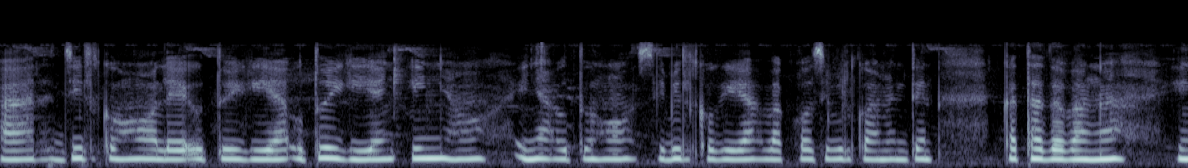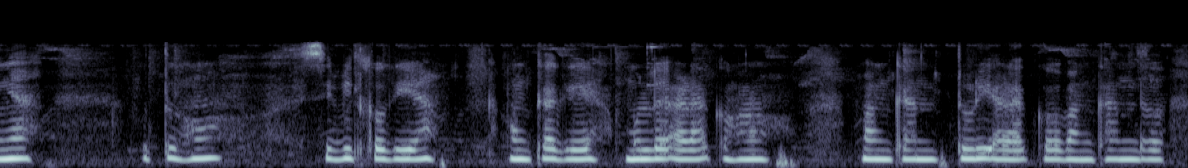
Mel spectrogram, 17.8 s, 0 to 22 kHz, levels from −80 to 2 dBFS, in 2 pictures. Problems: constant background noise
